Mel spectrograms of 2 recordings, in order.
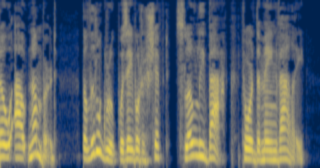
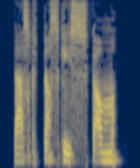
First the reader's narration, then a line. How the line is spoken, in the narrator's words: muttered Balkan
